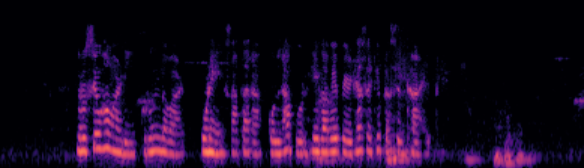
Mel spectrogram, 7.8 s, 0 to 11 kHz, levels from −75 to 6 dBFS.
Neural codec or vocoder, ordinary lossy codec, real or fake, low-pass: none; Opus, 32 kbps; real; 7.2 kHz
